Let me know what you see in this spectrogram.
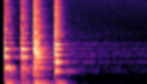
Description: Blocks alert; Sony Ericsson; PlusFourSix; SE Sound Project; Paul Bergman

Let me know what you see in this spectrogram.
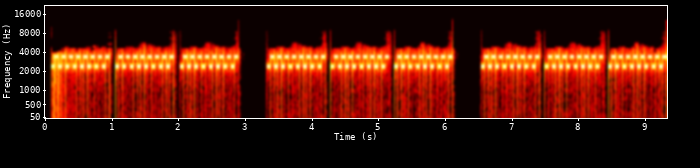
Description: Telephone Ring

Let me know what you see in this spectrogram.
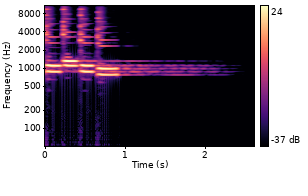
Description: Glacier, notifications; LG Revolution VS910

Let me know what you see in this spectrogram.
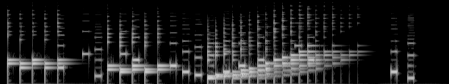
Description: Funny Alarm; Yamaha SMAF demo ringtones; SMAF Entertainment

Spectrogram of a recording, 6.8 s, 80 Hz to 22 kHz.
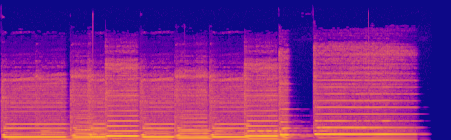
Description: flute, alarms; ZTE nubia Z20; nubia mile

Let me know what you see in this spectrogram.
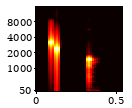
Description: cam popup close; LG Wing 5G Verizon

